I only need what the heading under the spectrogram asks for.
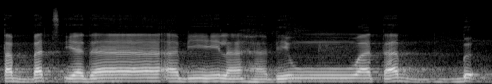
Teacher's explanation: di sini ada huruf ba yang memiliki sifat qalqalah. Maka membacanya harus dipantulkan.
